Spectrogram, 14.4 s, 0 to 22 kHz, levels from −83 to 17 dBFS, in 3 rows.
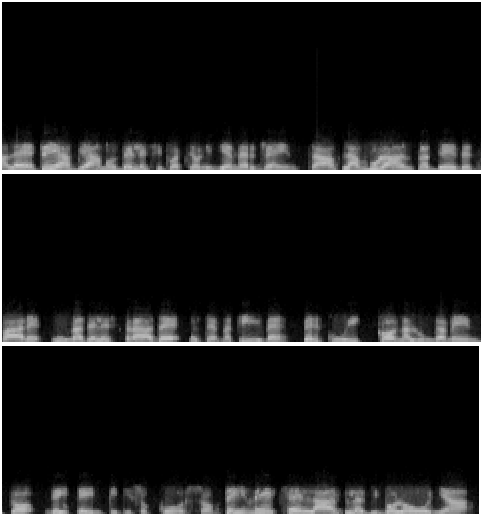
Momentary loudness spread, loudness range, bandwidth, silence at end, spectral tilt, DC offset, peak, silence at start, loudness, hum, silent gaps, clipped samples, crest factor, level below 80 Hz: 10 LU; 3 LU; 4 kHz; 0.15 s; -7 dB/octave; under 0.1%; 0 dBFS; 0 s; -16 LUFS; none; none; under 0.1%; 16 dB; -82 dBFS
